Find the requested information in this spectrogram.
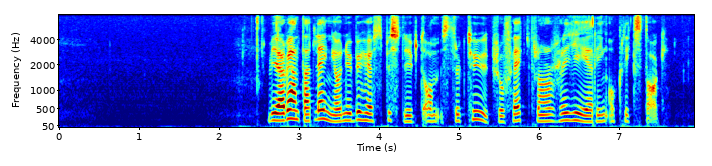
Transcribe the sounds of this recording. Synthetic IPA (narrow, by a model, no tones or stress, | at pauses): vɪhaɾvɛnt̪at̪lɛŋːəɔnʉ̟ːbɛɦøːfsbɛslʉ̟ːt̪ʰɔmst̪ɾɵkt̪ʰʉ̟ːɾpʰɾʊɧɛk̚t̪fɾɔnɾɛjeːɾɪŋʔɔ̰kːɾɪksd̪ɑ̰ːɡ̥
